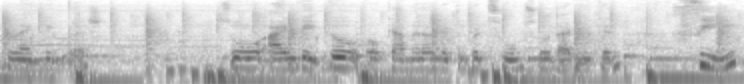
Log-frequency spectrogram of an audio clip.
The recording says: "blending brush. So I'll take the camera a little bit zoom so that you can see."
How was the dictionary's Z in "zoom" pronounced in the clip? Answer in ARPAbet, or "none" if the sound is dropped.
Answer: S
